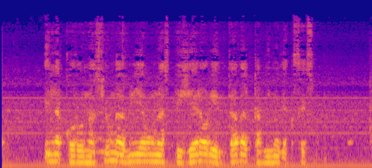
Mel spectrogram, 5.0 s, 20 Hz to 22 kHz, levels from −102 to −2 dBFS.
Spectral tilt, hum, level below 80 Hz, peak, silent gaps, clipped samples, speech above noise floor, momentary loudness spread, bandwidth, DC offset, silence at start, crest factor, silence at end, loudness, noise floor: -8 dB/octave; none; -36 dBFS; -2 dBFS; none; under 0.1%; 21 dB; 12 LU; 14 kHz; under 0.1%; 0.05 s; 14 dB; 0 s; -16 LUFS; -37 dBFS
